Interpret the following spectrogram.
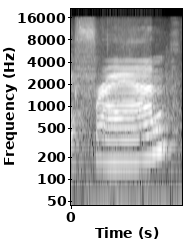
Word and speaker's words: franchise: And what does the silent E do? Makes the I say its name, doesn't it? So we say franchise.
